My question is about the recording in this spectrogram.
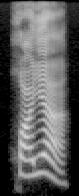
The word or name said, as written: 化验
